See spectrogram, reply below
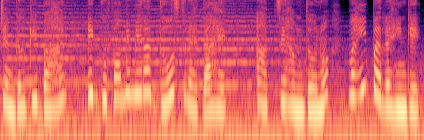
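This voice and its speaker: Woman as a loyal, high-voiced brave vixen. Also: animated, moderate pace, music in the background. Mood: devoted. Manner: earnest, protective. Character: loyal, brave, kind-hearted female fox friend.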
